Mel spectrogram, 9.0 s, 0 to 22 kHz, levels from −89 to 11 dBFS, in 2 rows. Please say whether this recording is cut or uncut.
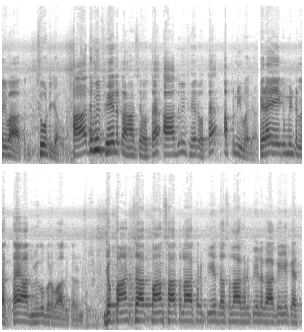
cut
